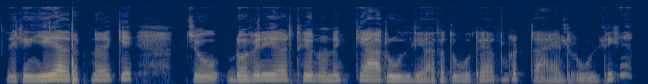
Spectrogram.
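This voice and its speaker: A woman teaching chemistry in a fast, repetitive exam-prep lecture, slightly unwell. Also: medium pitch, steady tone, creaky, warm tone, no echo. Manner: fast-talking, repetitive quizzing of students.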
